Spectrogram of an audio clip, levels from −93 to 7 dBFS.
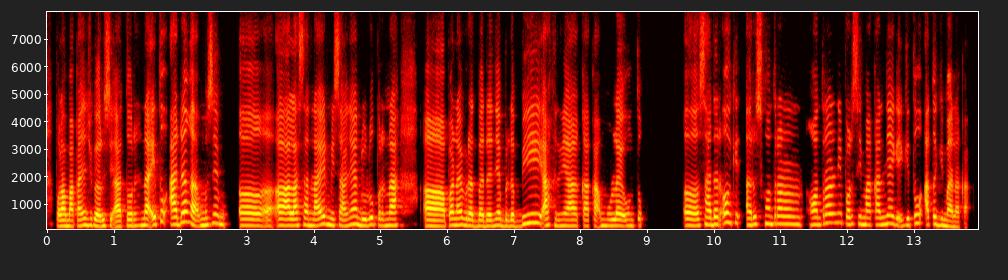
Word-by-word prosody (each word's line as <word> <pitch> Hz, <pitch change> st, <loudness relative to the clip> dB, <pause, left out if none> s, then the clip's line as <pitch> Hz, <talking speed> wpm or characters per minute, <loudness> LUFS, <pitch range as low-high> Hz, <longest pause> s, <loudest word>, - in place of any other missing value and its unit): pola 210 Hz, +1 st, +4 dB
makannya 215 Hz, +3 st, +1 dB
juga 220 Hz, -4 st, +3 dB
harus 215 Hz, -, -4 dB
diatur. 215 Hz, +4 st, 0 dB
Nah, 235 Hz, -1 st, +4 dB
itu 265 Hz, -, +1 dB
ada 260 Hz, +6 st, +4 dB
nggak, -, -, +5 dB
maksudnya 255 Hz, +6 st, -2 dB
m -, -, -7 dB, 0.2 s
eee, 225 Hz, -1 st, +1 dB, 0.3 s
alasan 230 Hz, +1 st, +2 dB
lain 240 Hz, +6 st, +2 dB
misalnya 230 Hz, +1 st, -2 dB
dulu 225 Hz, +3 st, +1 dB
pernah, 230 Hz, 0 st, +1 dB, 0.4 s
eee, 210 Hz, -1 st, +6 dB
apa -, -, -5 dB
namanya, 240 Hz, +1 st, +2 dB
berat 220 Hz, -2 st, +2 dB
badannya 210 Hz, +2 st, +1 dB
berlebih, 280 Hz, +10 st, -1 dB
akhirnya, 220 Hz, -2 st, 0 dB
Kakak, 210 Hz, 0 st, -2 dB
mulai 220 Hz, -1 st, 0 dB
untuk, 220 Hz, +1 st, -8 dB, 0.6 s
eee, 225 Hz, -1 st, +2 dB
sadar, 265 Hz, +2 st, 0 dB
"Oke, 310 Hz, -4 st, -5 dB
harus 270 Hz, +3 st, -1 dB
ngontrol 275 Hz, -2 st, -2 dB
ngontrol 265 Hz, +6 st, -1 dB
nih 335 Hz, -, -10 dB
porsi 270 Hz, +1 st, -4 dB
makannya," 255 Hz, +2 st, -2 dB
kayak -, -, -5 dB
gitu 300 Hz, +6 st, -3 dB
atau 275 Hz, -, -1 dB
gimana 195 Hz, -6 st, -2 dB
Kak? -, -, -10 dB
230 Hz, 175 wpm, -21 LUFS, 215-265 Hz, 0.6 s, eee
